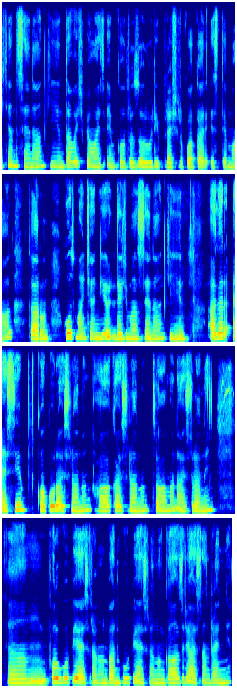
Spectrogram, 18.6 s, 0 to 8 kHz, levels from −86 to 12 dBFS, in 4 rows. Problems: constant background noise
